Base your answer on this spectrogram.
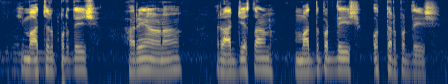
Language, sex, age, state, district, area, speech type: Punjabi, male, 18-30, Punjab, Shaheed Bhagat Singh Nagar, rural, spontaneous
